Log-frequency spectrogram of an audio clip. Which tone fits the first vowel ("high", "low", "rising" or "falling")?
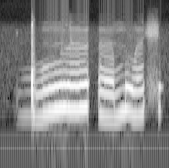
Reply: rising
